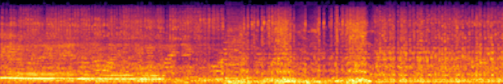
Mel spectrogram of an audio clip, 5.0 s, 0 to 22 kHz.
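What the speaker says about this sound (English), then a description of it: "our next tractor rolls in" A 1994 mini rod pulling tractor at a Bowling Green, Ohio pull rumbles loudly and steadily as it rolls in, a heavy engine drone with slight revving, close and continuous.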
